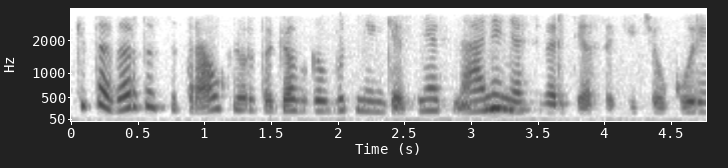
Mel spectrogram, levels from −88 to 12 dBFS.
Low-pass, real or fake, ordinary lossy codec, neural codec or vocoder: 3.6 kHz; real; MP3, 32 kbps; none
